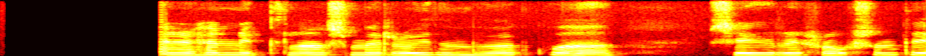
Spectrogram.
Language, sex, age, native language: Icelandic, male, 11, Icelandic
